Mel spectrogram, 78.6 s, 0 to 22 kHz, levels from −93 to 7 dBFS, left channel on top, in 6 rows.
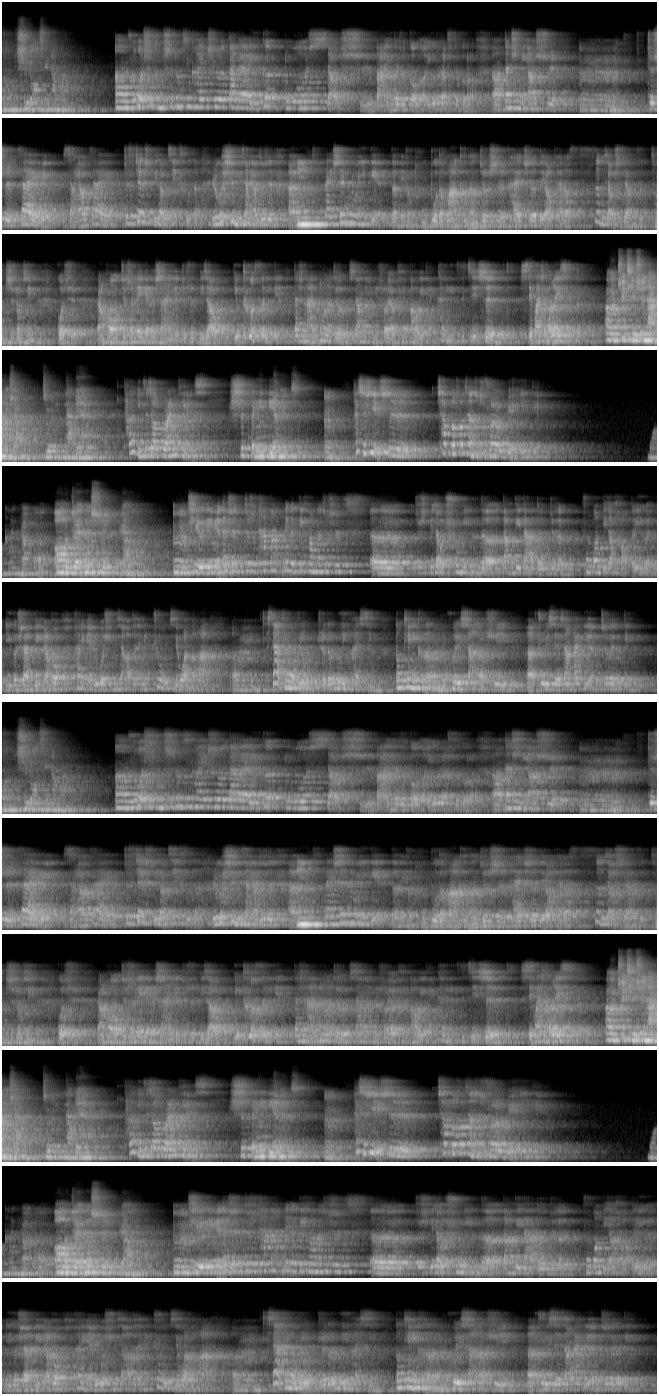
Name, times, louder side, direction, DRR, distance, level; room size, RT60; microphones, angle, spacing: voice 1, 0.0-1.4 19.0-19.4 38.3-39.9 40.1-41.2 44.3-45.2 52.2-52.8 53.4-55.2, left 1 dB, 5° left, -4 dB, 1.8 m, -19 dB
voice 2, 2.3-12.3 12.9-14.0 14.3-19.1 19.6-24.5 25.0-30.6 30.8-36.1 36.5-37.8 41.7-44.9 45.7-46.0 46.3-47.5 48.0-50.0 52.8-53.3 55.8-63.7 64.0-75.6 76.0-78.1, left 1 dB, 45° left, -2 dB, 0.9 m, -26 dB
14.5 x 12.5 x 2.5 m, 2.4 s
head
